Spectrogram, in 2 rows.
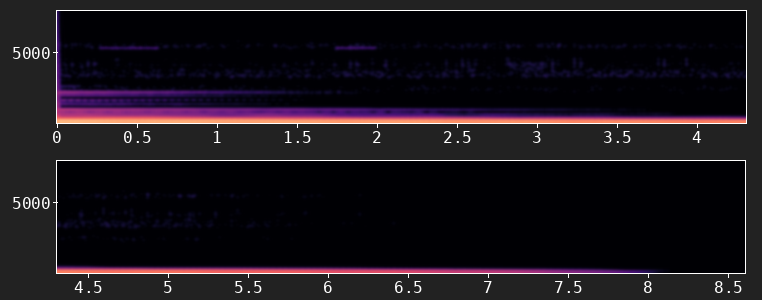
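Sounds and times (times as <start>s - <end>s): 
Jackson electric guitar clean tone: 0.0s - 5.9s.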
